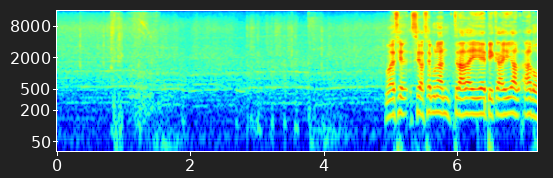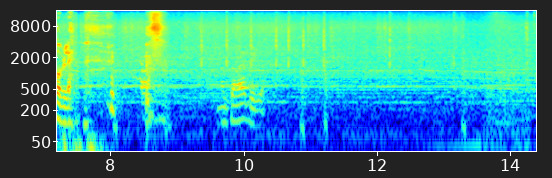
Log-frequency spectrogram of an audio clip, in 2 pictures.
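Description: A car engine hums steadily at high speed.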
